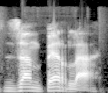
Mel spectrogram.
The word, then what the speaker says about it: Zamperla: Aquí vamos con Zamperla. Y ¿Cómo? pronuncio bien la Eso. Z. ¿Por qué? ¿Viste? Estoy hablando Perché. solo italiano. No. ¿Por qué? Porque generalmente no la pronunciamos bien.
